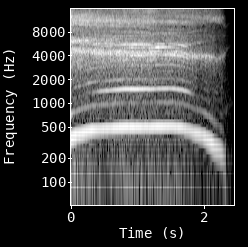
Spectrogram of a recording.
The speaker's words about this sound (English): It's just the fan spin up to full speed when it turns on. It goes back to quiet. It's like starting a lawnmower.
